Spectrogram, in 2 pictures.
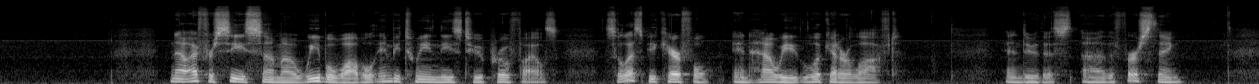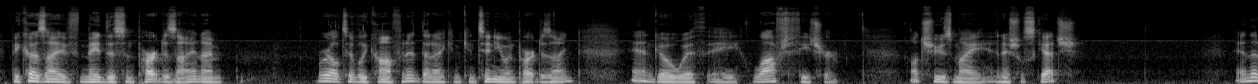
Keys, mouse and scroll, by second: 0.9 click, 1.7 scroll down 1, 1.9-3.0 middle drag, 2.0-3.0 drag, 2.0-3.0 right drag, 3.7 click, 4.6 click, 5.4 click, 6.1 click, 6.9 click, 8.0 scroll up 2, 8.3 scroll down 2, 8.7 middle click, 8.8 click, 9.6-10.4 scroll up 4, 10.5 middle click, 12.1 click, 19.7 click, 21.2 click, 24.3 click.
